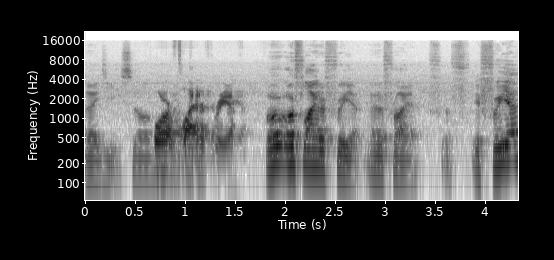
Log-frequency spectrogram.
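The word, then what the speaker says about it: FRIA: It's like you're getting fried, Freya. It's a Freya. that'd be a really bad name for it then, wouldn't it? No, and the Freyas are going to be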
